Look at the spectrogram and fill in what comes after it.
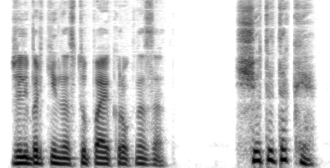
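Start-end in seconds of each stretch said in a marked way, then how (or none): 2.3-3.2 higher, tense hissed demand; a mildly venomous, high-pitched question. A narrator's reading. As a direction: hiss it in alarm, pitched up. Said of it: "сичить вона".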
